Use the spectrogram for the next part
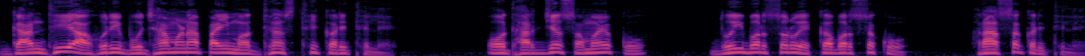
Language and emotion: Odia, neutral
